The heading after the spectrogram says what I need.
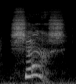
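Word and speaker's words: cherchent: And the last one, il, elle, on, sounds like the first three, cherche, but spelt with that silly, silent ENT.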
